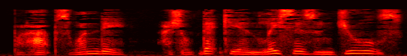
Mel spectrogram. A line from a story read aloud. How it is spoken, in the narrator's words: he said softly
